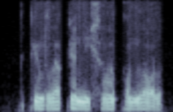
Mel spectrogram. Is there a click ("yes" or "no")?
no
